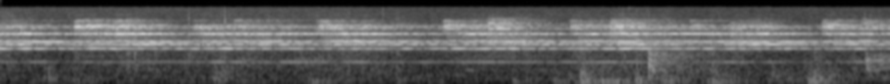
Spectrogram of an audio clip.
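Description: A steady, high bell-like ringing of several tones held together, with a lower tone dropping out about three seconds in, over the thuds of footsteps on a wooden stage.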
